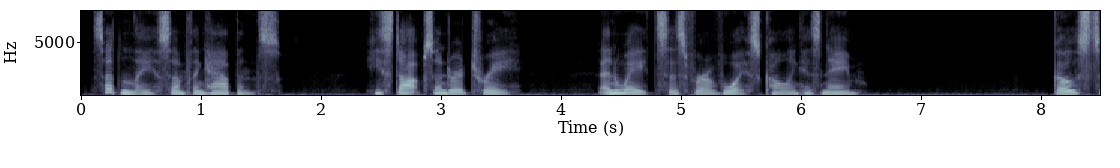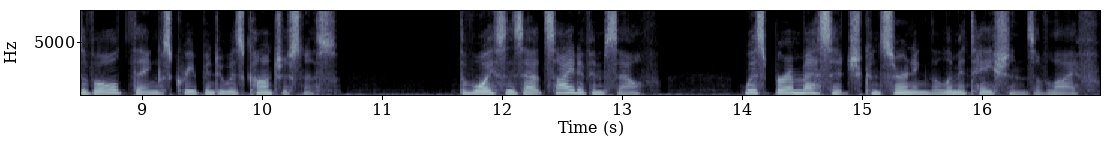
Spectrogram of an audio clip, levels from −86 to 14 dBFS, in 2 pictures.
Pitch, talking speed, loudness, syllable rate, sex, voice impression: 205 Hz, 135 wpm, -22 LUFS, 5.0 syllables/s, female, feminine, slightly adult-like, slightly cute, sincere, slightly calm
